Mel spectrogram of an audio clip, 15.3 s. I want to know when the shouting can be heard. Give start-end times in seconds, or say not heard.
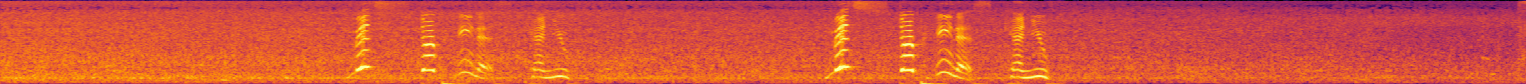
3.5-5.7, 8.2-10.5.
